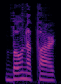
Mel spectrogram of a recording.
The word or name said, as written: bonapartean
